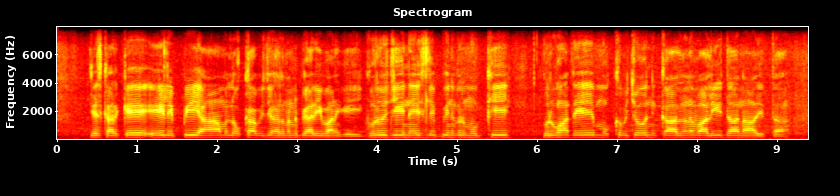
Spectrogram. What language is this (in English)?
Punjabi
